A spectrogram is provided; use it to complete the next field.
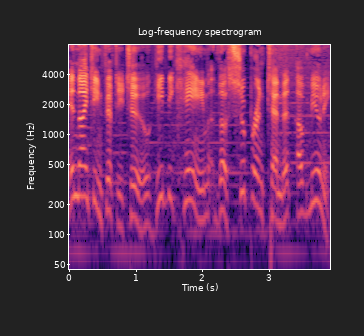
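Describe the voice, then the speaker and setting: Music is heard behind the voice. Its pitch rises and falls very widely. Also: man. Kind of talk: documentary narration.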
